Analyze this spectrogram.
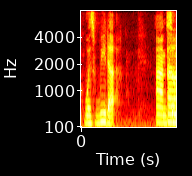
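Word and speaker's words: Ouida: at the time and her pen name was Weda. Um, so it's spelled O U sorry, O U I D A.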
